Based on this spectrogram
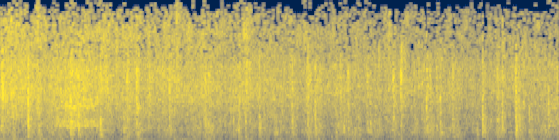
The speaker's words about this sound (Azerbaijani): Gör necə de yağış başladı birdenbire.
